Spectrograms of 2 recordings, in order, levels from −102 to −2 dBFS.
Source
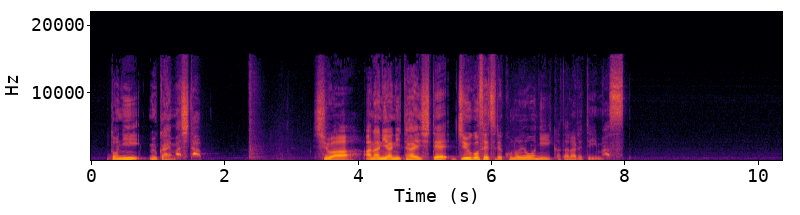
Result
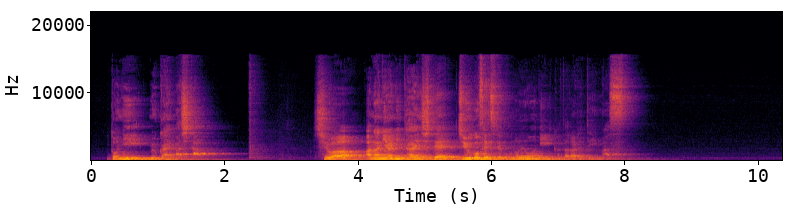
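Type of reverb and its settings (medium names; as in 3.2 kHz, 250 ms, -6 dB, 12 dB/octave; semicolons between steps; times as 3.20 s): simulated room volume 1000 m³, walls mixed, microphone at 1.5 m; trim -3.5 dB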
